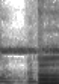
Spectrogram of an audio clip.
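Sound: crickets chirping at night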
